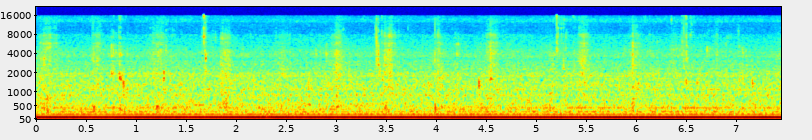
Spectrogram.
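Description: A person chewing food with the mouth closed: faint, scattered small clicks over a steady low hum.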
